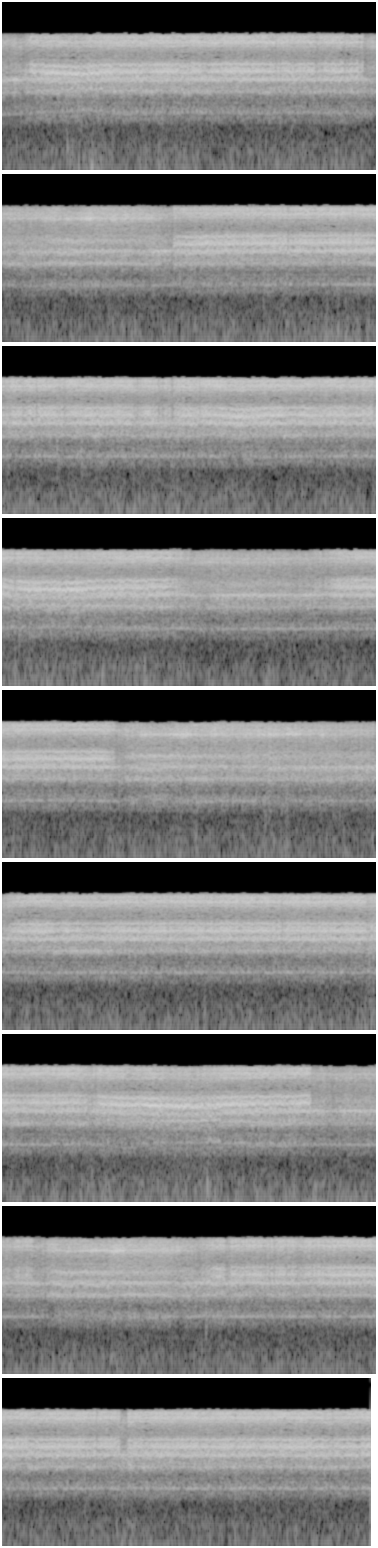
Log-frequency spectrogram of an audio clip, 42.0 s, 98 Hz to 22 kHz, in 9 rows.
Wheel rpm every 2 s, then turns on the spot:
140, 160, 160, 160, 160, 160, 160, 160, 160, 170, 170, 160, 170, 160, 170, 160, 160, 160, 160, 160, 170.
none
